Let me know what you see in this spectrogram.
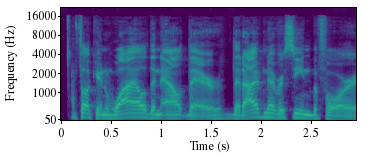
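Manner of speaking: ordinary talk, nothing marked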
